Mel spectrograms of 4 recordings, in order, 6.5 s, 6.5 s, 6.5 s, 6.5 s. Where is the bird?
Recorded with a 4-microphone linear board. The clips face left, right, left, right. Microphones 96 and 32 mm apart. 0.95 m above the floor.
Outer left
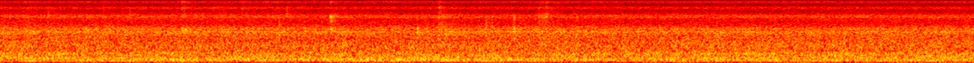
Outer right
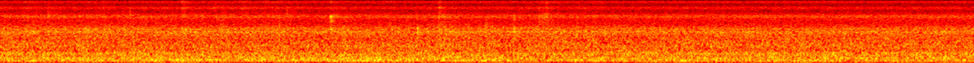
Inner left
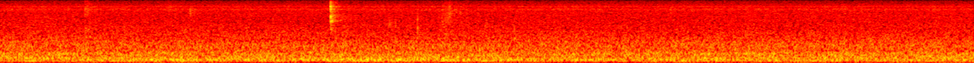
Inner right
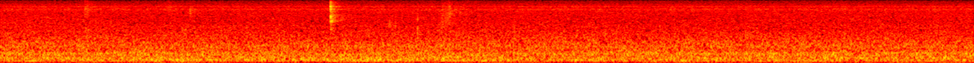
I don't hear a bird.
